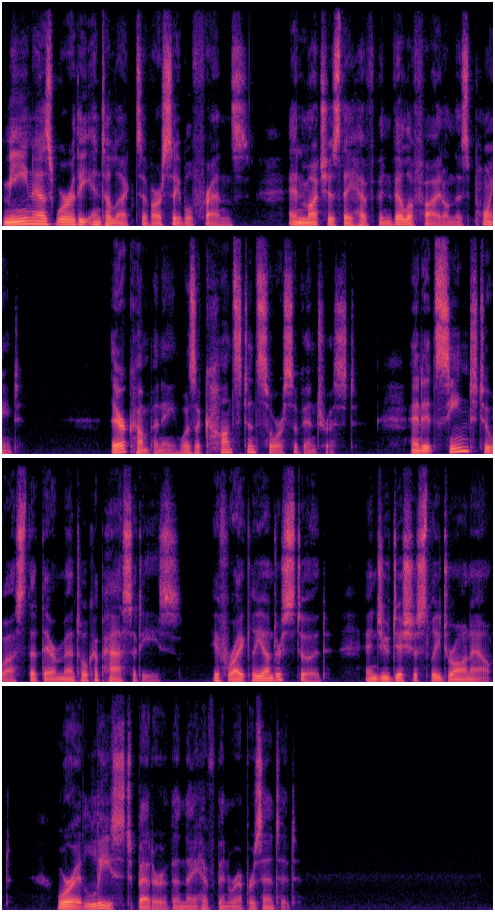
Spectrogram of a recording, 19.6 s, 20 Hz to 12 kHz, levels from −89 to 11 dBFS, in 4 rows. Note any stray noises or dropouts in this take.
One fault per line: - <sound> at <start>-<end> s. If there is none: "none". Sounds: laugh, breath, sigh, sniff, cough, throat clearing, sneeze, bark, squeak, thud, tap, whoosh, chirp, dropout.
none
